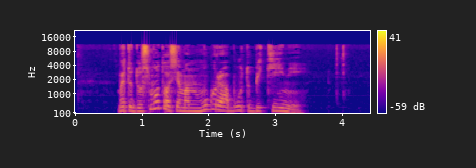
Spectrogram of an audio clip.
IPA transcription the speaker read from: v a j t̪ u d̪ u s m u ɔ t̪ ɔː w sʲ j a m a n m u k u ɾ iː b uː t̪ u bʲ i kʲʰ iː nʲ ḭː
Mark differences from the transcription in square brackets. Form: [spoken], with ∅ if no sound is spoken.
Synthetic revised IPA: v a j t̪ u d̪ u s m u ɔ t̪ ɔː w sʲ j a m a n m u [ɡ] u ɾ [aː] b uː t̪ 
